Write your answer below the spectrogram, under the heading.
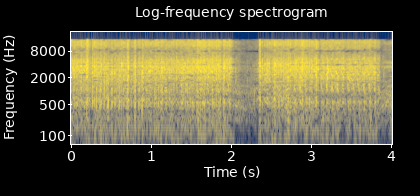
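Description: Sustained automatic gunfire: a dense rattle of rapid shots. It pauses briefly about halfway through, resumes, then stops just before the end.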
